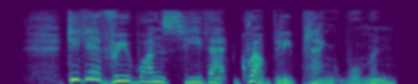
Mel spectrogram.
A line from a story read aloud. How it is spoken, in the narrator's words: asked Ginny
